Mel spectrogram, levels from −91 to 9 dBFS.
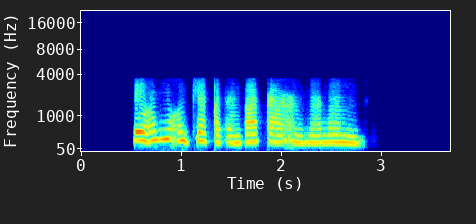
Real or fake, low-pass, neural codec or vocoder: fake; 3.6 kHz; codec, 16 kHz, 0.5 kbps, FreqCodec, smaller model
